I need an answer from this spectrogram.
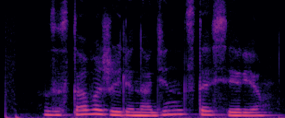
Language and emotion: Russian, neutral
